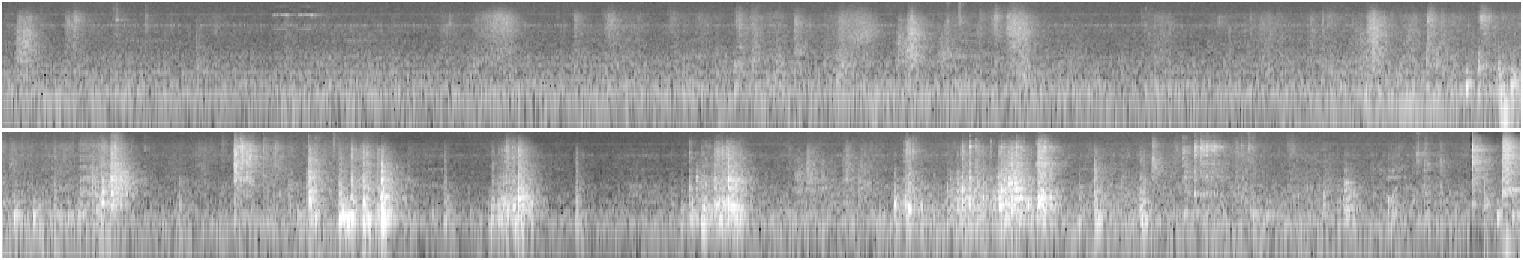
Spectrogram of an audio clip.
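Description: Intermittent clicks, clatter and rustling as barber tools are handled close to the microphone, sparse at first and busier and louder in the second half.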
